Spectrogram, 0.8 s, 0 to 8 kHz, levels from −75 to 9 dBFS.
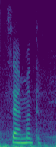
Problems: constant background noise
